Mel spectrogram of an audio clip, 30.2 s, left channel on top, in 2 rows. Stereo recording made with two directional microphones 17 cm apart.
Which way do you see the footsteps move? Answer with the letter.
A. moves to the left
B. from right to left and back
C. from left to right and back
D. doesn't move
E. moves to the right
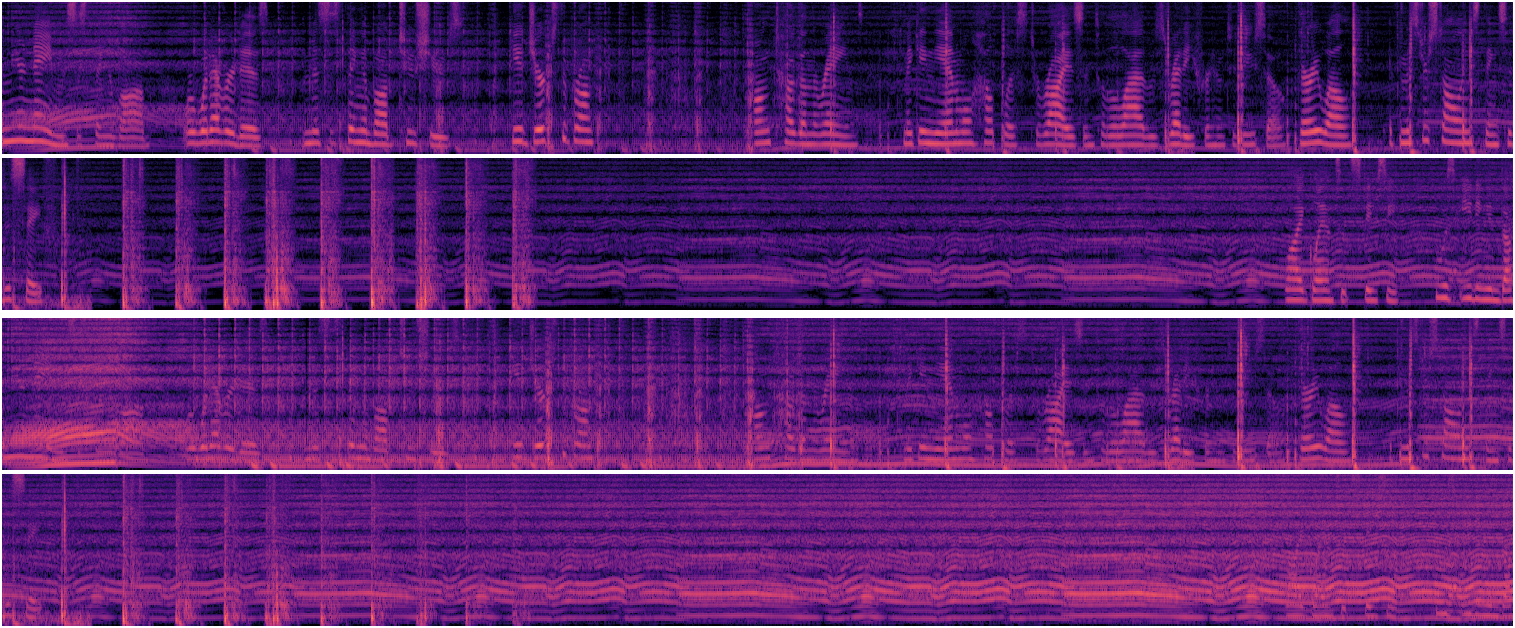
A.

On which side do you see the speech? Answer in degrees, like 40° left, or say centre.
20° left.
